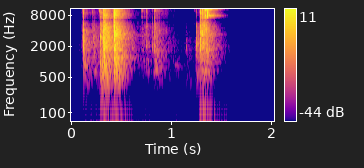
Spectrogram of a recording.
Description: دانلود صدای در چوبی 8 از ساعد نیوز با لینک مستقیم و کیفیت بالا
جلوه های صوتی
برچسب: دانلود آهنگ های افکت صوتی اشیاء دانلود آلبوم صدای کوبیدن در چوبی از افکت صوتی اشیاء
